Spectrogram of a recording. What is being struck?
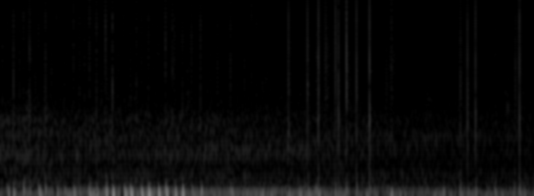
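Smartphone in plastic case.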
